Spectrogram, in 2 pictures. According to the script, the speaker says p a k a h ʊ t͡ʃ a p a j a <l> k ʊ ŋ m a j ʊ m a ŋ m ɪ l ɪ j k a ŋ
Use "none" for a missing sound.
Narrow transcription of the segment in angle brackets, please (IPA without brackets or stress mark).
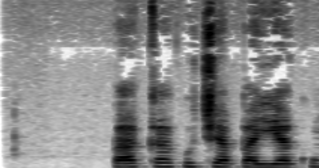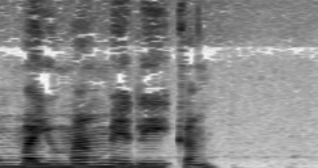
none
